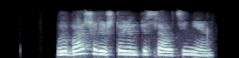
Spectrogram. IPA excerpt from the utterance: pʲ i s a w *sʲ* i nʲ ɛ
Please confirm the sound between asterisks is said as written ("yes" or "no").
no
